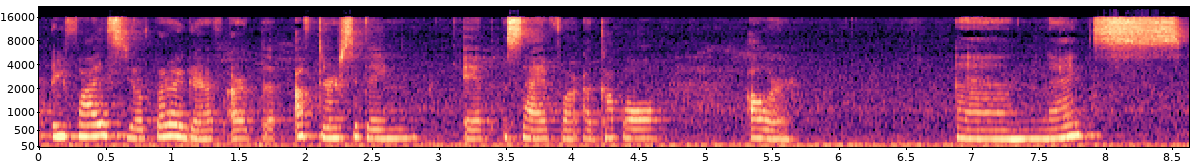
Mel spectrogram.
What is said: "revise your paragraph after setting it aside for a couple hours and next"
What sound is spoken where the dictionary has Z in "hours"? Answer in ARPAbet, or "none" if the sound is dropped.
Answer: none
